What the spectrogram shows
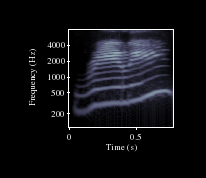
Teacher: kalau really sama dengan what, intonasinya naik.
